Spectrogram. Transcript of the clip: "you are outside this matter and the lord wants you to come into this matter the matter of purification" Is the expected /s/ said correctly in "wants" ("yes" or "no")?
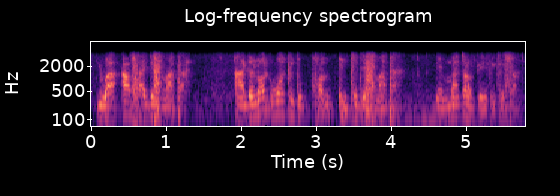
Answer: no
